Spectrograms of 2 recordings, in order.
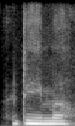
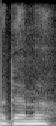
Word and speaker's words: edema: So it's called edema or edema, some people pronounce it.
